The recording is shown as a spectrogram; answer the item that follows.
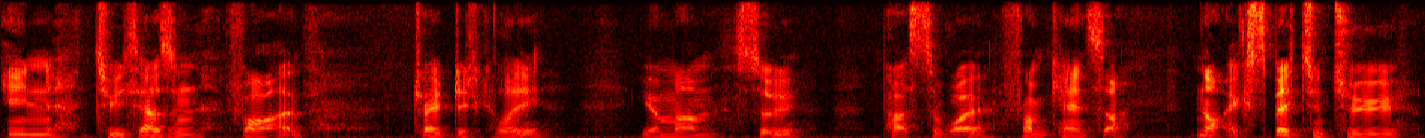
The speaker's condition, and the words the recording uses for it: Aphasia. The stroke left me with a speech difficulty called aphasia, which means it can be hard to articulate all of my thoughts easily and understanding complex questions and information.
